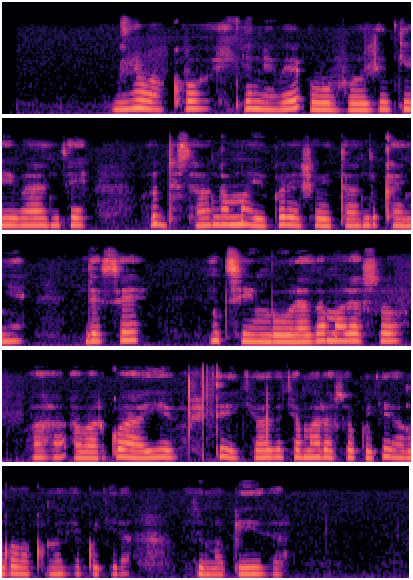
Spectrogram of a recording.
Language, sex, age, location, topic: Kinyarwanda, female, 18-24, Kigali, health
